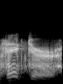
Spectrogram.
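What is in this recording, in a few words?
"Victor", English; JTAC; Alphabet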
